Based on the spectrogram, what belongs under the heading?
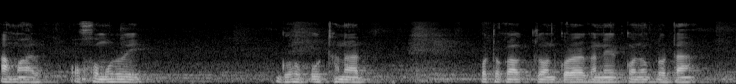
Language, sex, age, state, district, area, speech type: Assamese, male, 60+, Assam, Goalpara, rural, spontaneous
